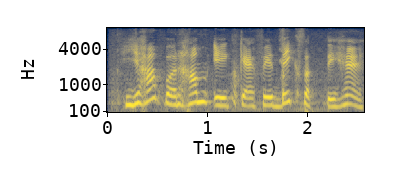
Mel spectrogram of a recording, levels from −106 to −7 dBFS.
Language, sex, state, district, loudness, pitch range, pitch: Hindi, female, Himachal Pradesh, Shimla, -13 LUFS, 260-335 Hz, 300 Hz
